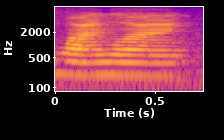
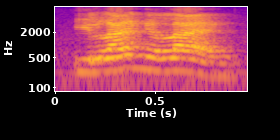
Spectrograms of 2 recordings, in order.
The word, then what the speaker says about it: Ylang-ylang: it would go awesome with Lang Lang. Ylang-ylang. He also taught me how to pronounce it.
